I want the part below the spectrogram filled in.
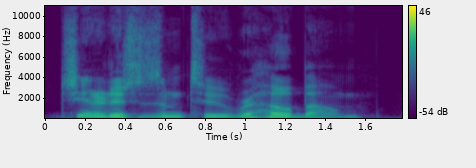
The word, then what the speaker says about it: Rehoboam: Rehoboam. – Rehoboam, yes, it.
